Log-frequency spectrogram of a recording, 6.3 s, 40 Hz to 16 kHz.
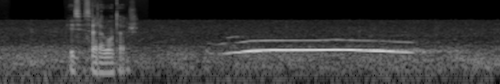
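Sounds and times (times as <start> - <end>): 
speech: 0.9 - 1.8
wolf-like howl: 2.6 - 5.7.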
